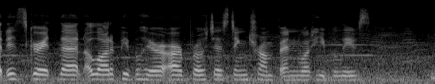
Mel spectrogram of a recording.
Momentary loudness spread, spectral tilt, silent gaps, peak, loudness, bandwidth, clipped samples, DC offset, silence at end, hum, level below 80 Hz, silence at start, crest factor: 11 LU; -4.5 dB/octave; none; -8 dBFS; -25 LUFS; 16.5 kHz; under 0.1%; under 0.1%; 0 s; none; -46 dBFS; 0 s; 18 dB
